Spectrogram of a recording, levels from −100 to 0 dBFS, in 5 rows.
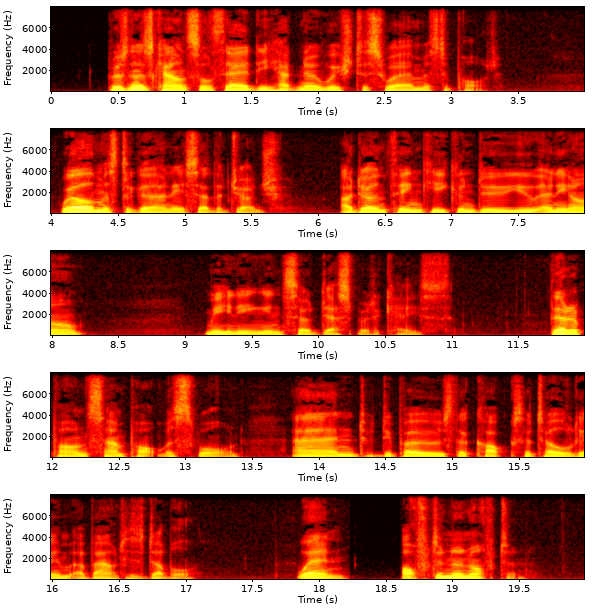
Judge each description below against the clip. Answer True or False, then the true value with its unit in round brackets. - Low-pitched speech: True (120 Hz)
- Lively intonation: False (3.6 semitones)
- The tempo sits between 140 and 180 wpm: True (155 wpm)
